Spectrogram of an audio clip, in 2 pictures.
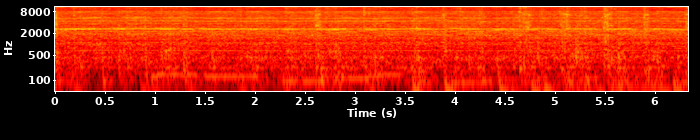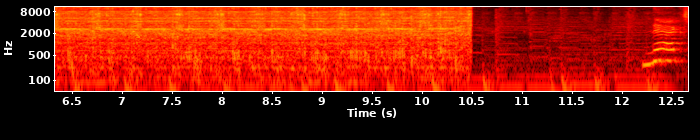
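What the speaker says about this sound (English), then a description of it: "we're gonna give that another mix with the mixer" Electric hand mixer whirring steadily through mashed bananas for banana bread, a loud continuous motor buzz with rattling beaters that runs for about ten seconds and then cuts off, leaving quieter kitchen noise.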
